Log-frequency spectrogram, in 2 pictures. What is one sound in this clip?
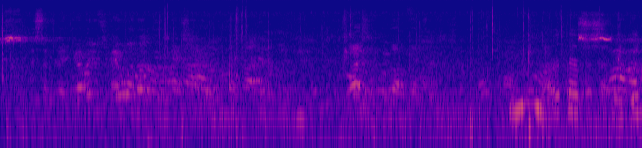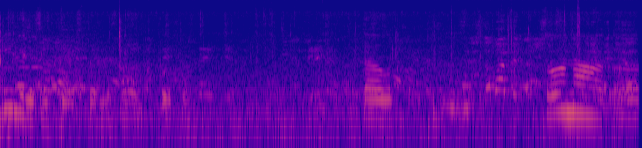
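Men shout and call to each other across an open outdoor pitch.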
